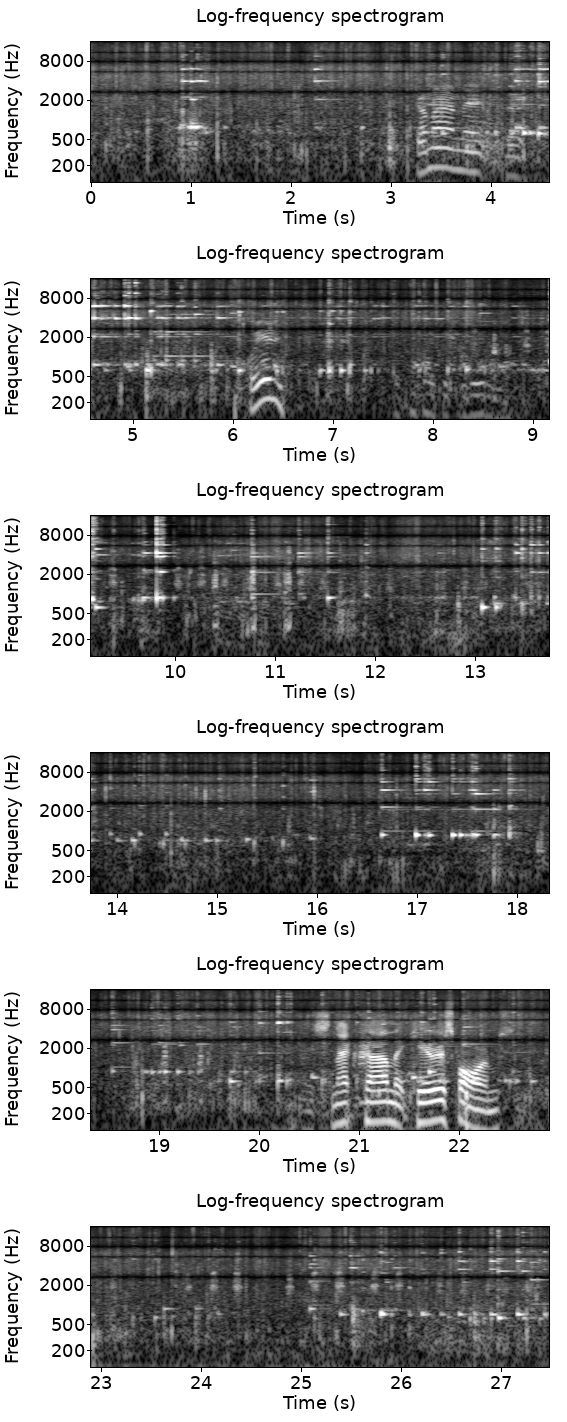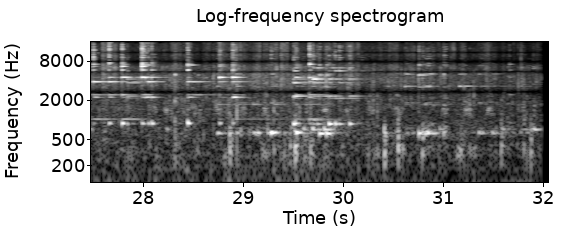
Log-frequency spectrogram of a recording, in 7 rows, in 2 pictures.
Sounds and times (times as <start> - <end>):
Speech: 20.5 - 22.5.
